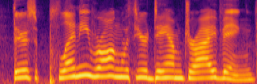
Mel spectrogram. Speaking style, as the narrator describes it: the young woman shouted at her brother

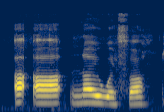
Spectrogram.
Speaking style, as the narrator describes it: said Bertie

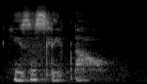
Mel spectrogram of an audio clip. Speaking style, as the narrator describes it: The queen also whispered

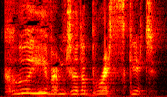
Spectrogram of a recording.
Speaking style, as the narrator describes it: At last he cried

